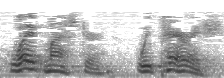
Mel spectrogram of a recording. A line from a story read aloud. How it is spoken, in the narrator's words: the cries of the frightened disciples in a storm when they said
